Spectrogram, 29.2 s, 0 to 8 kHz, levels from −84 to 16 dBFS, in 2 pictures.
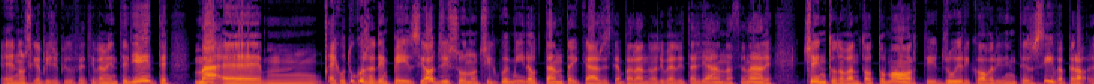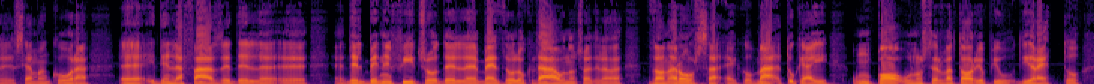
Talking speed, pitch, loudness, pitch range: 125 wpm, 100 Hz, -19 LUFS, 90-110 Hz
